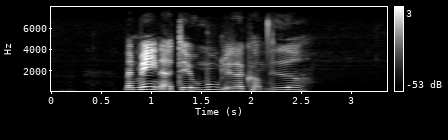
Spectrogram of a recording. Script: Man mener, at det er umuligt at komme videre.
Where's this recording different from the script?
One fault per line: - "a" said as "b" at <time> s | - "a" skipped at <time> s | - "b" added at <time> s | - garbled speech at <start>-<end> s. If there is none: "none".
none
